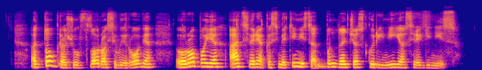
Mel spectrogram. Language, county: Lithuanian, Panevėžys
